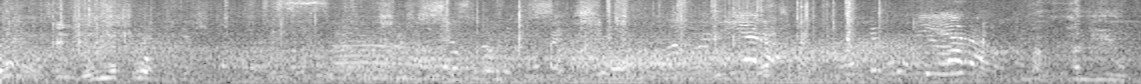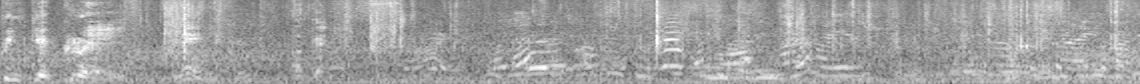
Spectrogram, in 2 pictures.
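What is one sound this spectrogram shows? A man talks calmly to a group of young children outdoors.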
